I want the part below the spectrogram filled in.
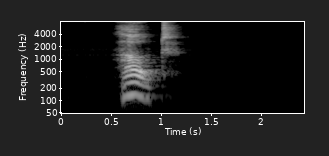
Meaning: inflection of houden: 1. second/third-person singular present indicative 2. plural imperative
- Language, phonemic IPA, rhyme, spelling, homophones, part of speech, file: Dutch, /ɦɑu̯t/, -ɑu̯t, houdt, houd / hout, verb, Nl-houdt.ogg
